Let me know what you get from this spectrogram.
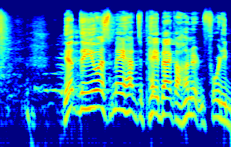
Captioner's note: normal voice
